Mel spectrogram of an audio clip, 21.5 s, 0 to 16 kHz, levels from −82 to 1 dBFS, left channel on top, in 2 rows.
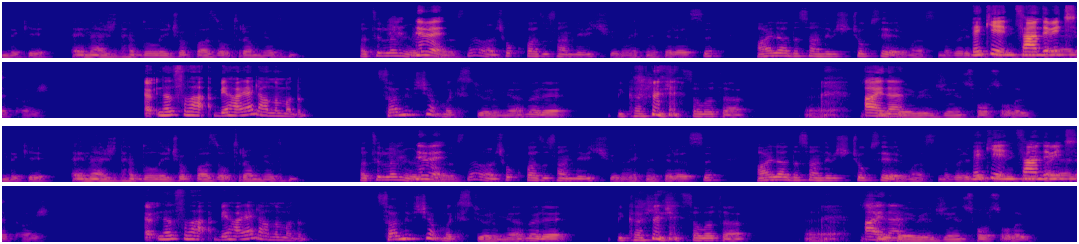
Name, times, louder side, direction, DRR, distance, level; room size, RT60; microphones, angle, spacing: voice 1, 0.0-3.0 3.6-7.2 7.6-11.2 14.5-16.4 16.9-18.2 18.8-21.0, right 2 dB, 10° right, 0.4 m, -44 dB
voice 2, 4.1-4.5 9.7-10.7 12.2-13.8 17.1-17.5 18.9-19.8, left 6 dB, 60° left, 0.4 m, -36 dB
4.7 x 2.2 x 2.3 m
head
